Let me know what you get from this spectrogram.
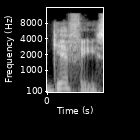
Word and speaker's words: Giphy: But you'll notice that I said Giphy because the creators of Giphy said we pronounce it Giphy.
